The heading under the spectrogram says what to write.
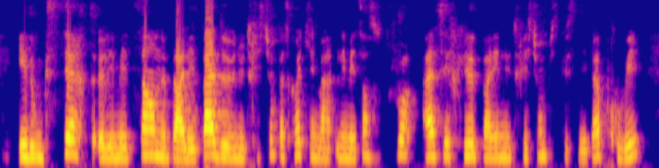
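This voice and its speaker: A woman speaks very fast with hardly any pauses, her medium pitch carried by a dark, mellow tone. Intonation stays fairly even while loudness swings widely. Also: dry, close sound with no echo. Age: 30s. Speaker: entrepreneur and patient guest. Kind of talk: interview. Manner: hesitant, many fillers.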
